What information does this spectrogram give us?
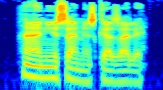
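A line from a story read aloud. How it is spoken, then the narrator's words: Caustic snort. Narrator (Russian): едко фыркнул тот в ответ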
